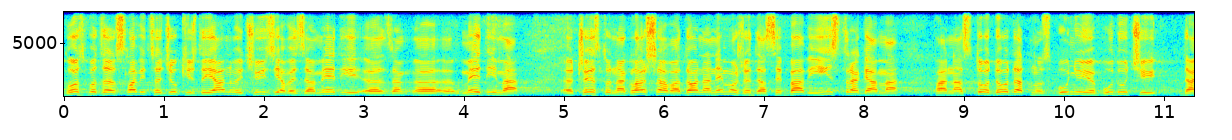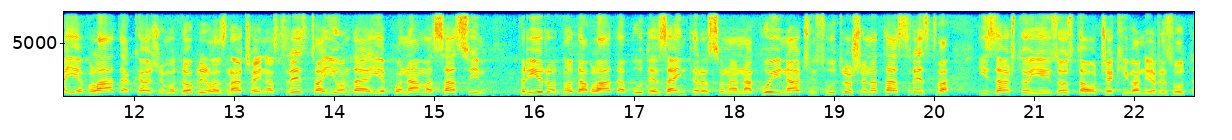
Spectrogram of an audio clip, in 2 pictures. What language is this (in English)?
Serbian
